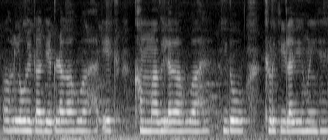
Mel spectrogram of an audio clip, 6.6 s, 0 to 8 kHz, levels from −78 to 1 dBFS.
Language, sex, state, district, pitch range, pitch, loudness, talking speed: Hindi, female, Uttar Pradesh, Jalaun, 205-210 Hz, 205 Hz, -14 LUFS, 175 wpm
